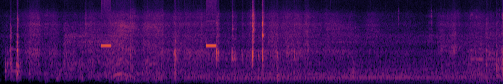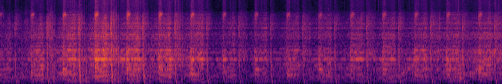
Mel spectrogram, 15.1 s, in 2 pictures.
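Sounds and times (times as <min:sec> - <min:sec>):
car engine starting and idling: 0:00.1 - 0:15.0
short electronic beeps: 0:01.5 - 0:01.7, 0:03.1 - 0:03.3
clicks: 0:02.5 - 0:04.4.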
